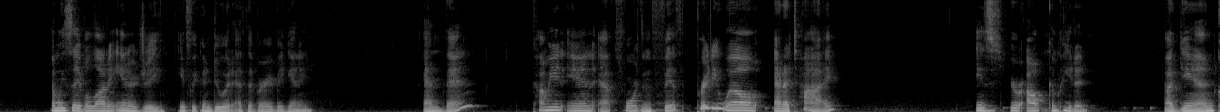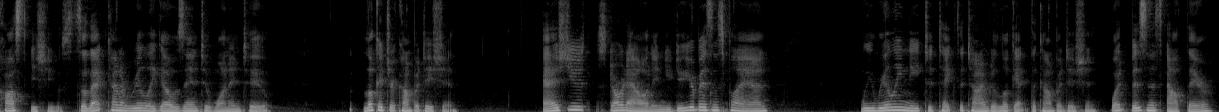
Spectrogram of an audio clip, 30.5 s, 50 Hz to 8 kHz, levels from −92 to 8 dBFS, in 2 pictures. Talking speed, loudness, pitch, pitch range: 150 wpm, -37 LUFS, 165 Hz, 140-185 Hz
